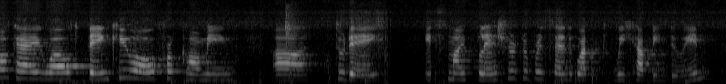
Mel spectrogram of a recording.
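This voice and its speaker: Fairly slow, high-pitched female speech with a Mexican accent and fairly even intonation. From southern Mexico. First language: Spanish. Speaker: nutrition researcher. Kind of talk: public lecture.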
